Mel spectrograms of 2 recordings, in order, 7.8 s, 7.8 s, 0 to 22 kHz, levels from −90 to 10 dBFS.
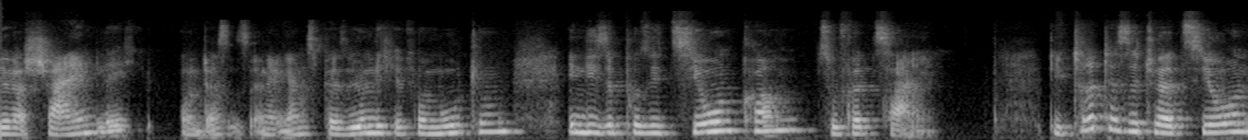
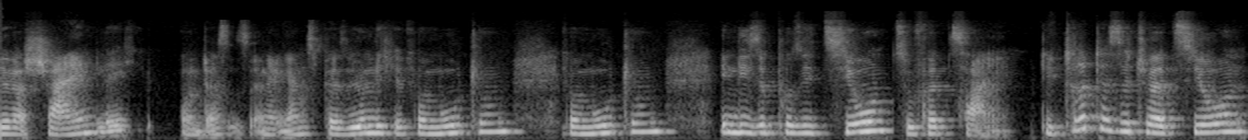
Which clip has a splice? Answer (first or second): second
